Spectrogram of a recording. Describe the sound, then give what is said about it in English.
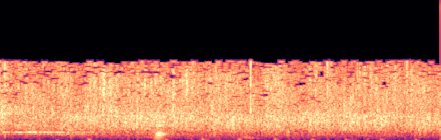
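An audience gives steady, dense clapping, a continuous wash of hand claps at even loudness with no clear pause. “Shall we all just give Jesus a clap for his,”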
